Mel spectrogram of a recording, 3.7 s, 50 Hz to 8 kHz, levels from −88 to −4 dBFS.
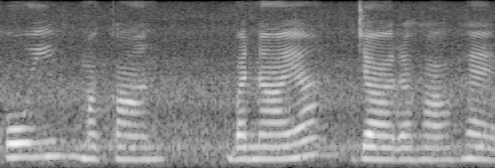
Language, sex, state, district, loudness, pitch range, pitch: Hindi, female, Haryana, Rohtak, -17 LUFS, 210-235 Hz, 215 Hz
